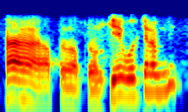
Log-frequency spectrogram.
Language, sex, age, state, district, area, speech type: Bengali, male, 60+, West Bengal, Purba Bardhaman, urban, conversation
